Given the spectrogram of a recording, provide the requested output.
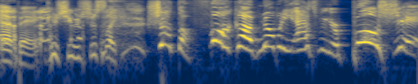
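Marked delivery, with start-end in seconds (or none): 1.5-4.2 acted-out very high, swooping scream. Retelling a friend screaming at a smart speaker: imitating someone screaming. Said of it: "started screaming at it".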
